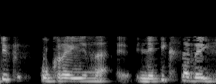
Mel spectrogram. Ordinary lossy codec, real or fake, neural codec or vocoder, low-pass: AAC, 16 kbps; fake; codec, 44.1 kHz, 3.4 kbps, Pupu-Codec; 3.6 kHz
